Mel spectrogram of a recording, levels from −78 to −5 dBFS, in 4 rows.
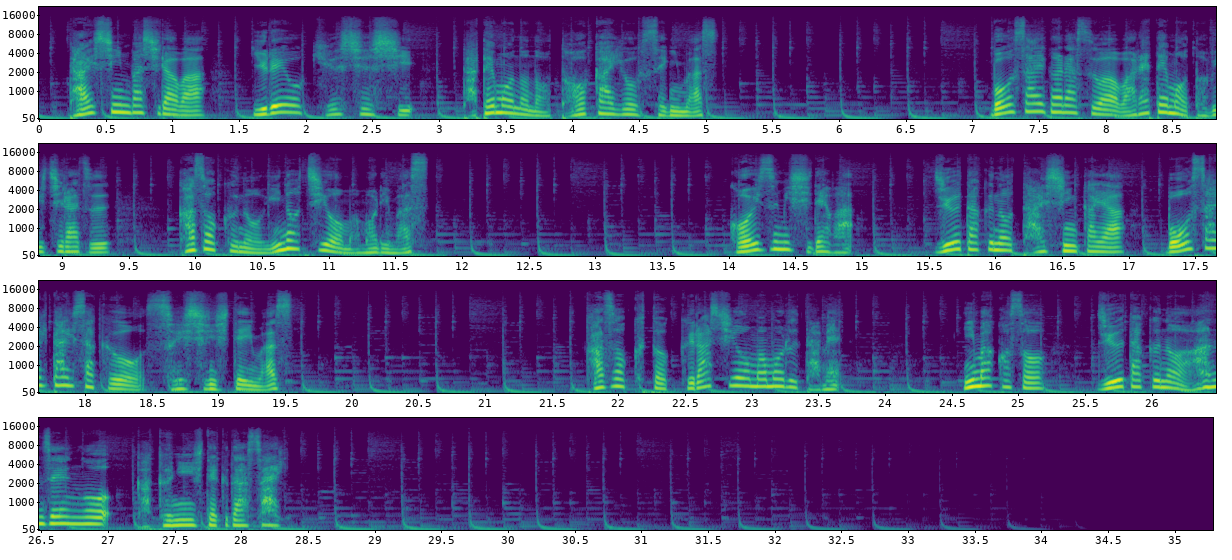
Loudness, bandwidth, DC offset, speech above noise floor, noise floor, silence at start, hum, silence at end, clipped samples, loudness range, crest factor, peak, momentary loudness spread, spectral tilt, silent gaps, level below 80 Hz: -20 LUFS; 15.5 kHz; under 0.1%; 46 dB; -64 dBFS; 0 s; none; 3.5 s; under 0.1%; 7 LU; 20 dB; -2 dBFS; 25 LU; -5.5 dB/octave; none; -40 dBFS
